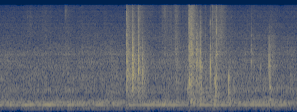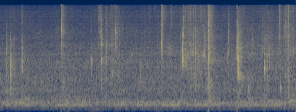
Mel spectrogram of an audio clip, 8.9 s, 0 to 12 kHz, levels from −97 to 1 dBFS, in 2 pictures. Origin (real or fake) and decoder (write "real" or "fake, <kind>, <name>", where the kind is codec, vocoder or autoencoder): fake, codec, SNAC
